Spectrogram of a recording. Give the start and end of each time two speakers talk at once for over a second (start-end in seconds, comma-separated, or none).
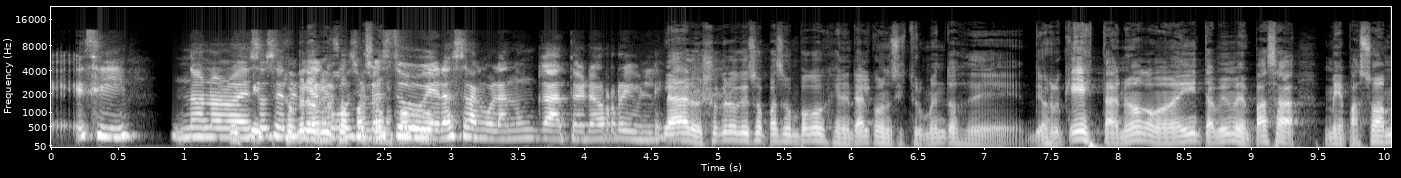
1.5-2.9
